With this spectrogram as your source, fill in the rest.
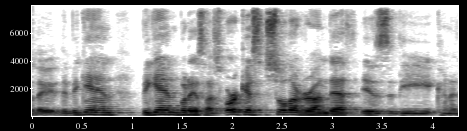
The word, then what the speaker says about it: Solar de Randez: Solar de Randez, actually, if you pronounce it in the local idiom.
